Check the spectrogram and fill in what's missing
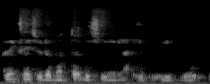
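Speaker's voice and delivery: quiet, resigned mock self-talk; self-belittling. Preacher mimics a mother belittling herself, quietly resigned. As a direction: voice a small, self-doubting murmur. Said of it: "Jangan lagi pandang dirimu".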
